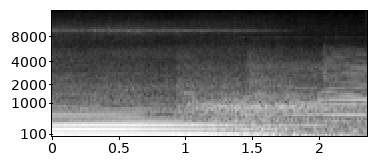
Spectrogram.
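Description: Wind rushes past an open aircraft door.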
